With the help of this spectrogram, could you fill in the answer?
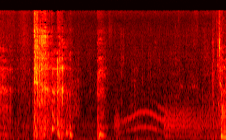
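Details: Siamese kitten Teddy, red point, tricked out of his toy: loud scuffling bursts, then a smooth arching growl-moan lasting about a second.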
